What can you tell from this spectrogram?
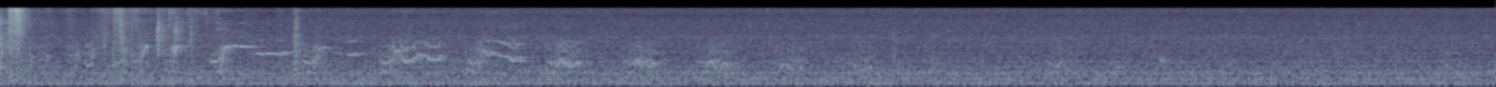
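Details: Pet guinea pig Mop squeaking in the morning while poking its head out and pulling it back, a quick run of short chirpy kyun-kyun squeaks over the first few seconds, then low room hum.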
